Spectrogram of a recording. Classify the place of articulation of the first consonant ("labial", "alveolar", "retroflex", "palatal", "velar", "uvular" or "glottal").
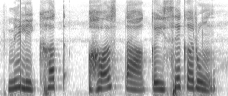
alveolar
